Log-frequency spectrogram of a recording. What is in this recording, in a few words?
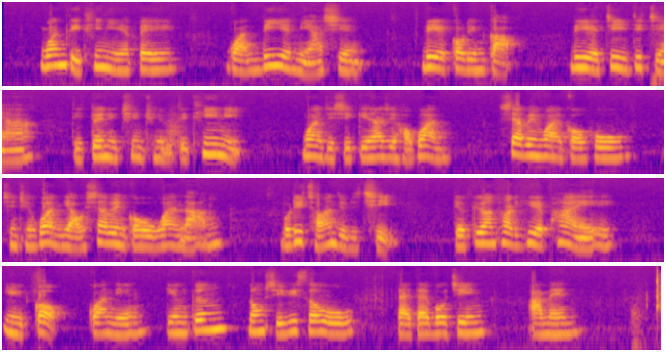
the Lords prayer in Taiwanese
